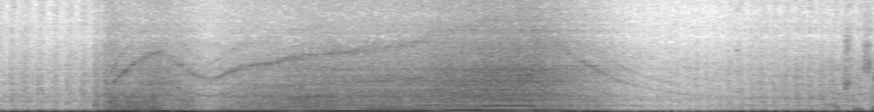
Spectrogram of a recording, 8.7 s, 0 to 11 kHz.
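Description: A 1979 Honda GL1000 Gold Wing motorcycle engine revs up and down several times, loud and close, its pitch climbing and falling with each blip, with someone talking over it.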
